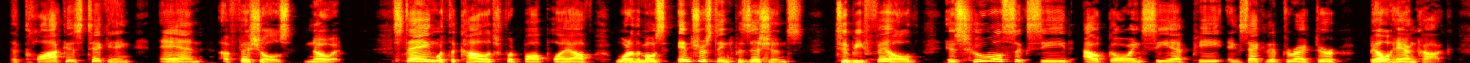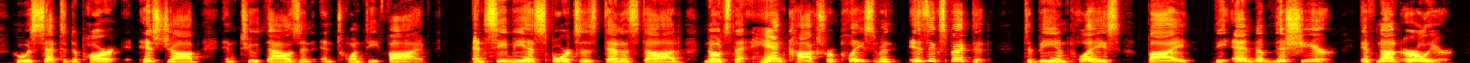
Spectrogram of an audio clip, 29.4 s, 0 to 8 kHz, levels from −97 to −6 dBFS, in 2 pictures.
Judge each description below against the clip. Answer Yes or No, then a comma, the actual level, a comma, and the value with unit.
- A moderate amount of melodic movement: No, wide, 6.1 semitones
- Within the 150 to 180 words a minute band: No, slow, 135 wpm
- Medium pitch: Yes, medium, 155 Hz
